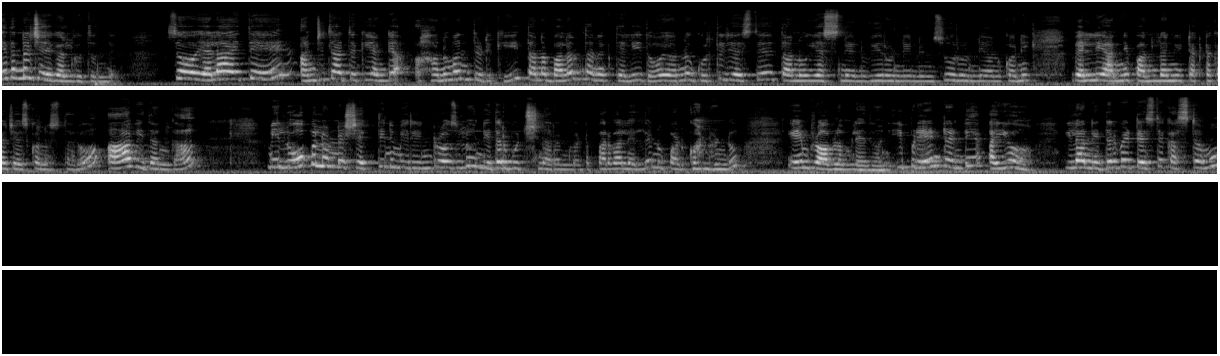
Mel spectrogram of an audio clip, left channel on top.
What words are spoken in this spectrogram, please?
చేయగలుగుతుంది. సో ఎలా అయితే అంజితాతకి అంటే హనుమంతుడికి తన బలం తనకు తెలీదో, ఎవరినో గుర్తు చేస్తే తను నేను వీరుణ్ణి, నేను సూర్యుడిని అనుకొని వెళ్ళి అన్ని పనులని టక్టక చేసుకొని వస్తారో, ఆ విధంగా మీ లోపల ఉన్న శక్తిని మీరు ఇన్ని రోజులు నిద్రపుచ్చినారనమాట. పర్వాలేదులే, నువ్వు పడుకోనుండు, ఏం ప్రాబ్లం లేదు అని. ఇప్పుడు ఏంటంటే అయ్యో ఇలా నిద్ర పెట్టేస్తే కష్టము,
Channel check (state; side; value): silent; right; digital silence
